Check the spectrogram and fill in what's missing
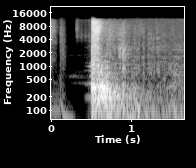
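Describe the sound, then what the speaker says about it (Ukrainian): A single heavy blast from a Turkish-made 60-mm Commando mortar erupts after a brief quiet, booming loudly and then rumbling away into a fading echo. "застріляти з міномета"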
